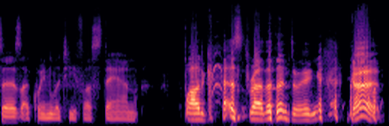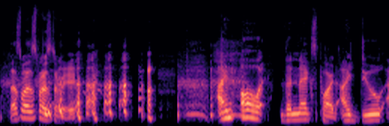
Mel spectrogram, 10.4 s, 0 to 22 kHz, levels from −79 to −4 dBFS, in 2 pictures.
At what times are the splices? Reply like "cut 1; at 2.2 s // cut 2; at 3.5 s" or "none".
cut 1; at 3.9 s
